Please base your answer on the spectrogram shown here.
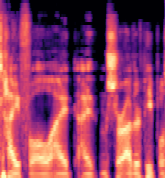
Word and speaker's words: Tajfel: I was taught it's pronounced Teifel.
